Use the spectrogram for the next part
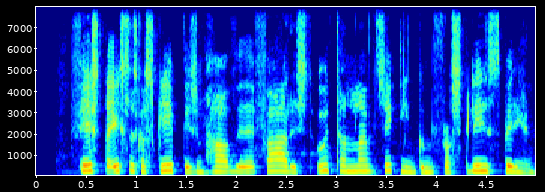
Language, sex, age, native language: Icelandic, female, 11, Icelandic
